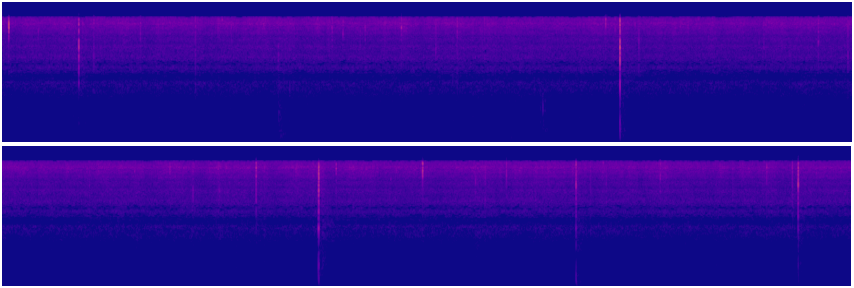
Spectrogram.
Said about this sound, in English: And then I can't decipher whether I heard it or not because of this sizzling and the power lines, but I swear I heard brush moving that way.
